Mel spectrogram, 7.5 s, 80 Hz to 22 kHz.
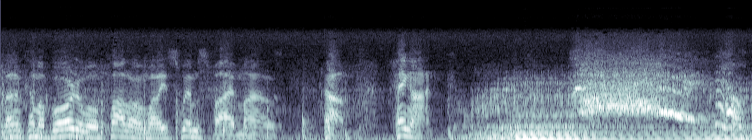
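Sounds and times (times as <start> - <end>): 
speech: 0.0 - 4.8
cabin cruiser boat engine throttle opening up: 4.5 - 7.5
harsh high wailing sound: 5.4 - 7.5.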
